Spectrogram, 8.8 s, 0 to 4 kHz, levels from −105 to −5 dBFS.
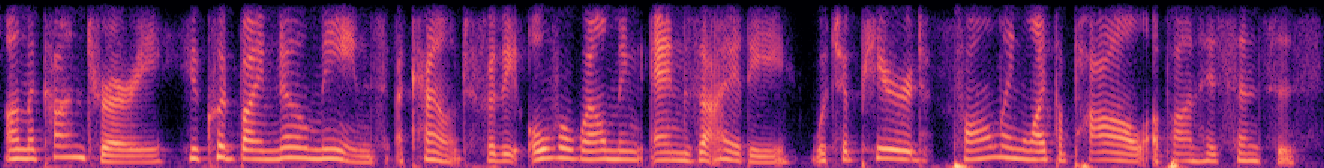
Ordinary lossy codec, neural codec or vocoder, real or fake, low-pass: Opus, 16 kbps; codec, 16 kHz, 4 kbps, X-Codec, HuBERT features, trained on balanced general audio; fake; 3.6 kHz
